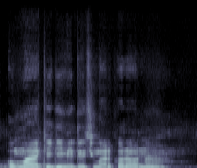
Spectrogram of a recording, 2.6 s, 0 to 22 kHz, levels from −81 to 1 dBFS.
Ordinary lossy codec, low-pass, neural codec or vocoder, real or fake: none; none; codec, 44.1 kHz, 7.8 kbps, DAC; fake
